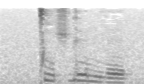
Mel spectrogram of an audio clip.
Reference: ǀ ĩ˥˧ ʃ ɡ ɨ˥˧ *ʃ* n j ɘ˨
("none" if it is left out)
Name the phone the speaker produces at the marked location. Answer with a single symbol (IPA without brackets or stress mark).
none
